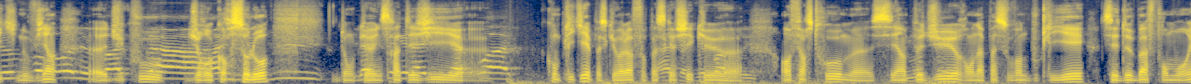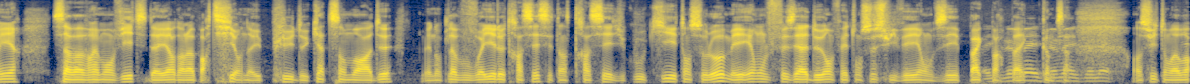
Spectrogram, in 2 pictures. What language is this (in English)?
French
